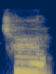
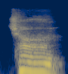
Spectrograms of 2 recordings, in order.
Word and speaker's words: Chan: using there which is chan which means feliciano so again listen to the sound of the ch in sabotex so it's pronounced chan again chan and then we have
